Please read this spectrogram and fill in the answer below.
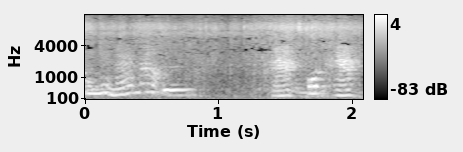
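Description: People talking in short phrases, with a pause near the middle, over a steady high-pitched hiss.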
